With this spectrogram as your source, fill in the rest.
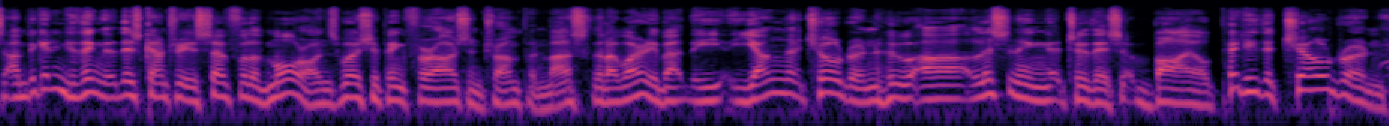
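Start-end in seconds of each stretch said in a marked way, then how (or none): none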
